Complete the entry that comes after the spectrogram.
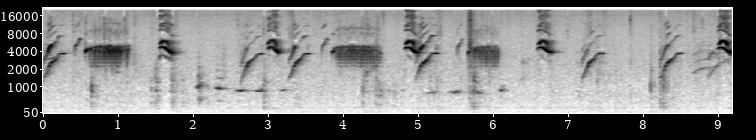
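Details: Canary, a caged bird, singing loud buzzy rolls that alternate with sharp upward sweeps and soft low chucking notes, the phrases coming in bursts every second or two.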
